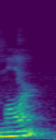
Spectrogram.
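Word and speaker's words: Meagher: it's Mah uh spelled l i a m m e a g h e r but pronounced Mar it's a gayc and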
